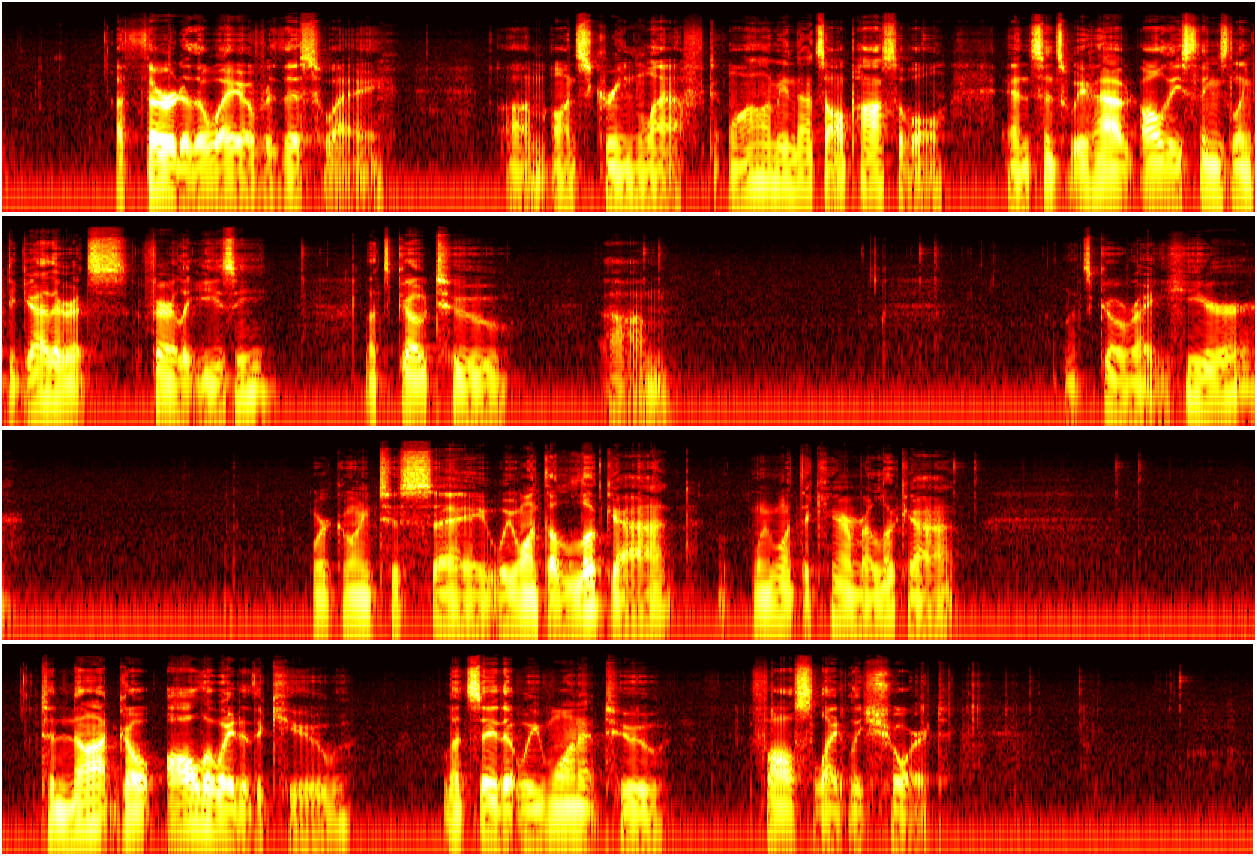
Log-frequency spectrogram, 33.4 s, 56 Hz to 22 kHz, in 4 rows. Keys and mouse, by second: 7.6-9.6 drag, 14.1 click, 22.4-24.7 drag, 27.4-27.8 drag, 27.8 middle click, 30.6 KP_7.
